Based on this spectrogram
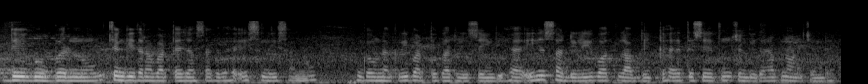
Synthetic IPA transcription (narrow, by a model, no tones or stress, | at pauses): d̪eːɡoːbəɾnũːt͡ʃəŋɡiːt̪əɾãːpəɾt̪aːd͡ʒaːsəkd̪eːɦɛ̰ːɪsləiːsaːnũː | ɡoːnakɾiːbəɾt̪õːkəɾniːt͡ʃaːĩːnd̪iːɦɛːʔɪɦsaːɖeːləiːbɔːt̪labd̪iːkɦɛːt̪ɪseːt̪nũːt͡ʃəŋɡiːt̪əɾãːbənãːnaːt͡ʃaːĩːd̪aː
